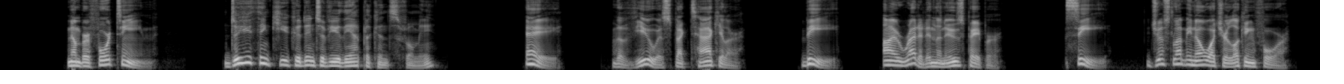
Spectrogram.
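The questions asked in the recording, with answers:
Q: Do you think you could interview the applicants for me?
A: C: Just let me know what you're looking for.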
